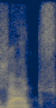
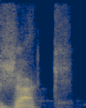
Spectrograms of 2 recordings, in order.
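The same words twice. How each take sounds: First: The name ends with an S sound. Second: The name ends without an S sound. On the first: This is the established Portuguese pronunciation. "Se consagrou falar Jacques Klein em português" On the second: This is the original French pronunciation. "em francês se fala Jacques, sem o S"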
